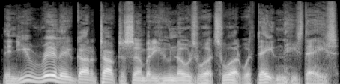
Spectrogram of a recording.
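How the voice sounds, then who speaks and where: A living table from a video game as a folksy, good-hearted cowboy. The voice sits very low, with a gravelly crackle and an American drawl that swings expressively as it talks. The delivery is earnest, friendly and reassuring, recorded close and dry. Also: male voice, sing-song, normal speed, no room sound. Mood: bashful, easygoing. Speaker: voice actor. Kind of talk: video game character dialogue.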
